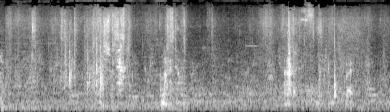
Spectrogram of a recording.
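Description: A woman speaks quietly.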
